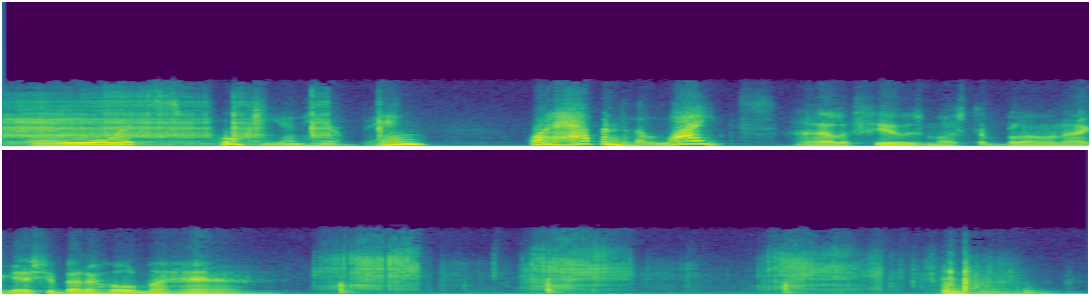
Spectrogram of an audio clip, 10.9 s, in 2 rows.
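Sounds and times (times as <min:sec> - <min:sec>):
speech: 0:00.1 - 0:06.8
bumping into an open closet door: 0:10.1 - 0:10.8.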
